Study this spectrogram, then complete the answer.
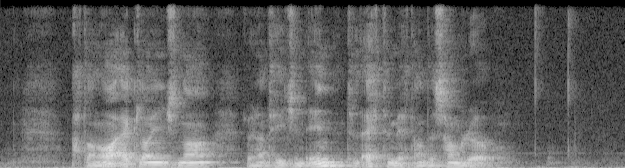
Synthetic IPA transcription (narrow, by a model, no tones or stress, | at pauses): aht̪hanɔːʔɛklɔjnɪɲt͡ʃɪnavɛɾhant̪ʰiːt͡ʃɪnʔɪnt̪ʰɪlɛht̪ɪmɪht̪ant̪əsamɹœ̰w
